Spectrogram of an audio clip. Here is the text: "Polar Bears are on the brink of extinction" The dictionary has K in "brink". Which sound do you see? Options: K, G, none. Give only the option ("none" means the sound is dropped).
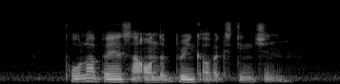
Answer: K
